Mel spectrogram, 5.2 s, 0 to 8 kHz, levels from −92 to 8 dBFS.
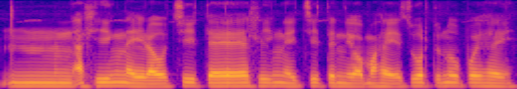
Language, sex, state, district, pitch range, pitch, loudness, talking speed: Mizo, male, Mizoram, Aizawl, 105-115 Hz, 115 Hz, -17 LUFS, 255 wpm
